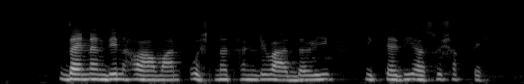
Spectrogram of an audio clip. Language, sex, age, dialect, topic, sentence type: Marathi, female, 18-24, Northern Konkan, agriculture, statement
